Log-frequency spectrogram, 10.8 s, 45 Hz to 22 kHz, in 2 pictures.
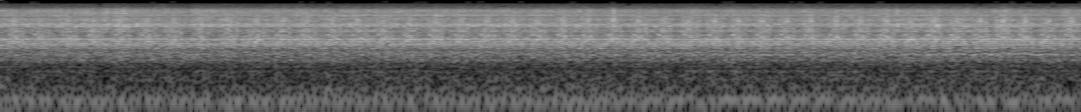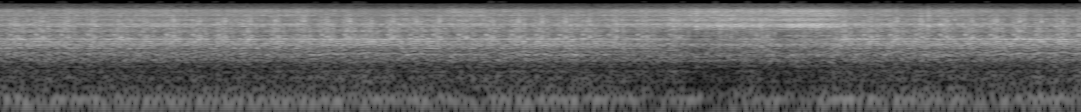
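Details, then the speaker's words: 1966 Pontiac Grand Prix, 389 CI, automatic, barn find unused about 30 years, first start on slight throttle with little fuel: loud, lumpy low rumble with slight stumble, runs rough despite chewed spark plug wires; fuel pump not pulling. "that might be it for our fuel Reserve in the car but that's not bad that thing's running pretty good for having a bunch of chewed on spark plug wires"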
